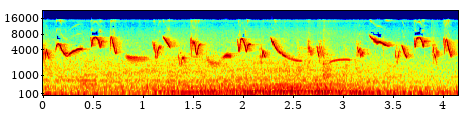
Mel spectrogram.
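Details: Champion yellow-fronted canary singing a clear rolling song to lure others into song: bright looping whistles and down-slurred notes over a faint low hum.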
